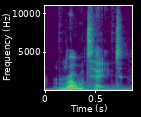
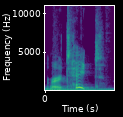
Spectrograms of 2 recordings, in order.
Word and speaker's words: rotate: In America we see an emphasis on the first syllable, where in Britain the emphasis is often on the last syllable. And so in these examples, in America, rotate. In Britain, rotate.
